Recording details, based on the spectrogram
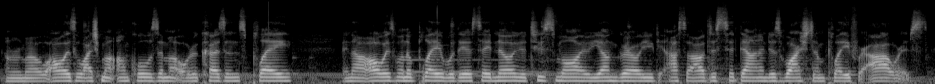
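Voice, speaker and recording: A woman in her thirties from North Carolina, a basketball coach, telling her life story in a relaxed way with many ums. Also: deep voice, brisk, faint music behind. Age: 30s. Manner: relaxed, conversational with frequent ums. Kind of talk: personal story told to camera.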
